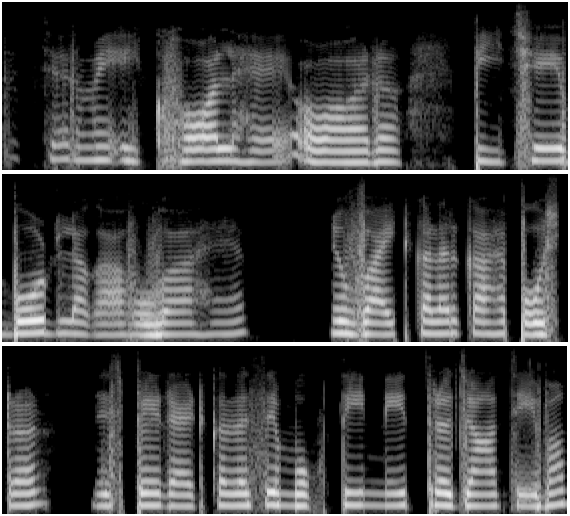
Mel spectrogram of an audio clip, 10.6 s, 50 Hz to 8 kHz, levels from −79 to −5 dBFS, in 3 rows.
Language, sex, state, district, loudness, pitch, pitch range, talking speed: Hindi, female, Bihar, Gaya, -22 LUFS, 210 Hz, 200-215 Hz, 140 wpm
